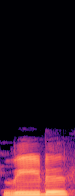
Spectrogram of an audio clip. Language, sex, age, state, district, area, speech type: Tamil, female, 60+, Tamil Nadu, Mayiladuthurai, rural, read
